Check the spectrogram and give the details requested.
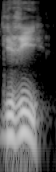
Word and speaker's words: Gris: Now if we move on to number 9, and Gris, or how it's supposed to be pronounced, Gris.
